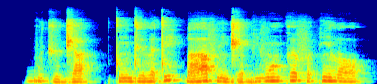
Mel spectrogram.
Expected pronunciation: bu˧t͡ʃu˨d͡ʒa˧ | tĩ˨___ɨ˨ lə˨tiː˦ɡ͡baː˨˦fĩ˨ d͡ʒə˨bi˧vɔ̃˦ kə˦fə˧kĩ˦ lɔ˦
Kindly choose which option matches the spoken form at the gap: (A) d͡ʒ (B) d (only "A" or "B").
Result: B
